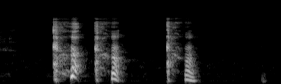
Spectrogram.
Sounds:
Cough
